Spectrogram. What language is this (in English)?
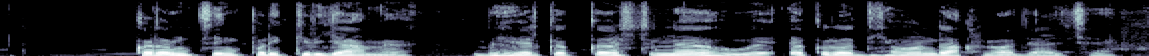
Maithili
